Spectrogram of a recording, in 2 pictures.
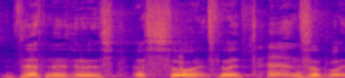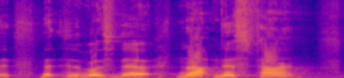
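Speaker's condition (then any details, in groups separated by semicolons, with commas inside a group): Speech impediment after cancer surgery; radiation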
